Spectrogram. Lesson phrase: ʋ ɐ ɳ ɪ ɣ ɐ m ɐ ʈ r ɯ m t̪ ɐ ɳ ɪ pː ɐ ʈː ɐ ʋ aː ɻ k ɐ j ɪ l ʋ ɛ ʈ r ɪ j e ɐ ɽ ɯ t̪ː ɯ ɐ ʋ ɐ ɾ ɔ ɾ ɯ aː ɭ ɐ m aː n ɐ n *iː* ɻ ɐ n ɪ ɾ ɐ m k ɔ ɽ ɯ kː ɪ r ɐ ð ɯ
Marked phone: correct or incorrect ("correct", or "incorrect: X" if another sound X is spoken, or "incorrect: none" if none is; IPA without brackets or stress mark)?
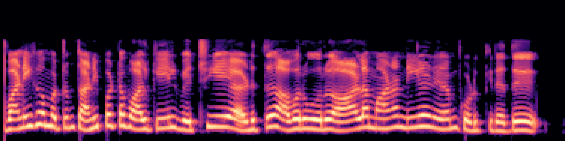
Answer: correct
